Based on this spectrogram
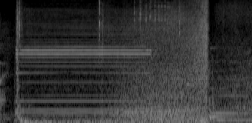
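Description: A car horn sounds once, a loud, steady honk lasting a couple of seconds over low road noise before cutting off abruptly.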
